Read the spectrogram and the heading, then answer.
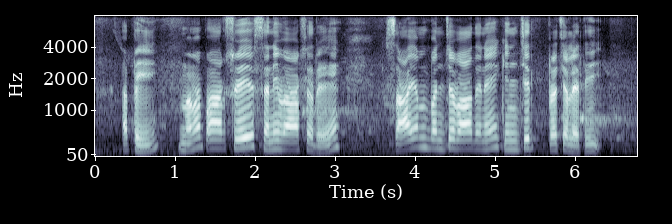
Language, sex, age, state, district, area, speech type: Sanskrit, male, 18-30, Odisha, Balangir, rural, read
